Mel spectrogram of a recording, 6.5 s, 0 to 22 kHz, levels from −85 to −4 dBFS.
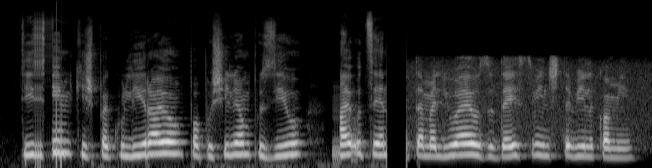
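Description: A speech recording with two kinds of fault. The Bluetooth link dropped audio packets twice, and the receiver filled each gap by replaying its last short slice of sound until fresh data arrived. From 0.35 to 0.65 s, about 160 ms goes missing in bursts spread over roughly 280 ms, the longest run about 70 ms, giving a buzzy machine-gun stutter just before "ki špekulirajo pa pošiljam". A shorter Bluetooth stutter of about 46 ms follows at 3.35 to 3.41 s, right after "špekulirajo pa pošiljam poziv". At 3.86 s the input likely switched to a poorer device, such as another microphone or a headset's call profile, and that device stays in use to the end of the clip. Just after "pa pošiljam poziv naj" there is a 200 ms silence at the changeover. From then on nothing above 6.2 kHz comes through, so the speech turns duller and boxier. A new background noise sits roughly 30 dB below the speech, while the loudness stays about the same.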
